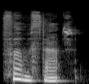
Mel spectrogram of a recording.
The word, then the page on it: thermostat: British English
